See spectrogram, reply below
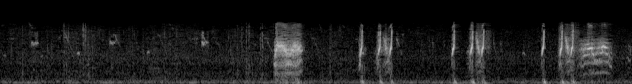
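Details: A quail, used as a morning hunting call, gives loud, harsh, buzzy notes in quick clusters of two or three, separated by pauses of about a second, over a faint low background hum.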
